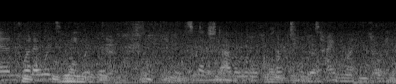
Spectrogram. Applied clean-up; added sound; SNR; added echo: none; Chatter / Stream; -3 dB; none.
